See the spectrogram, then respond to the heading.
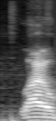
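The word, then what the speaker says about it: Lael: As Biden's health declined, senior advisors like Jake Sullivan, Steve Ricchetti, and Lyle Brainard, that's how you pronounce it, Lyle Brainard, frequently filled in for the president during important interactions.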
